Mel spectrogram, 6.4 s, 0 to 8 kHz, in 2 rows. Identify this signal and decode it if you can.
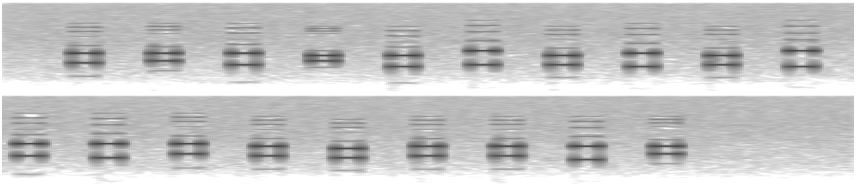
DTMF, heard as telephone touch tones, dialled by machine, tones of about 100 ms. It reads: 805*16424396#848820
